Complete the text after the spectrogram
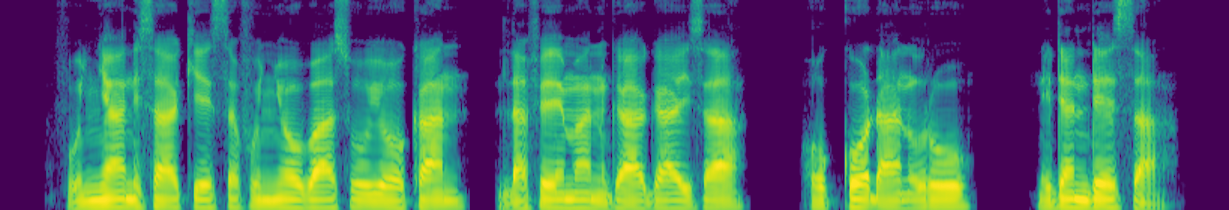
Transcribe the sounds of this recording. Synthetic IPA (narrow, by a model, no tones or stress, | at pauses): fʊɲːaːnɪsaːke̞ːsːɐfʊɲːo̞ːbaːsuːjo̞ːkaːn | lɐfe̞ːmɐŋɡaːɡaːɪsaː | hɔkːo̞ːᶑaːnʊɾuː | nɪd̪ɐnd̪e̞ːsːa̰ː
